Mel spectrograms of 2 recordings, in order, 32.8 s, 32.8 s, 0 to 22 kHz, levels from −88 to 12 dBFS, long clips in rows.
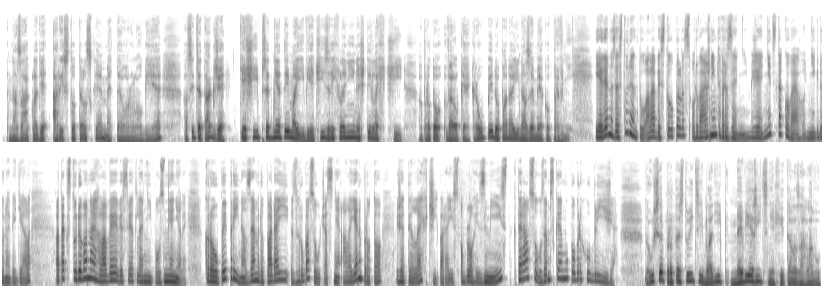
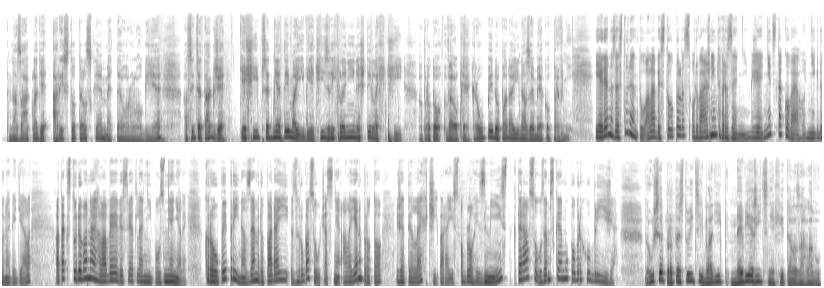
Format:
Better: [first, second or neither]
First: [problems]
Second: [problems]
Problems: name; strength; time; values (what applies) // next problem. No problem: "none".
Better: first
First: none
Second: footsteps; noticeable; from 3 to 9.5 s; peak 7 dB below the speech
